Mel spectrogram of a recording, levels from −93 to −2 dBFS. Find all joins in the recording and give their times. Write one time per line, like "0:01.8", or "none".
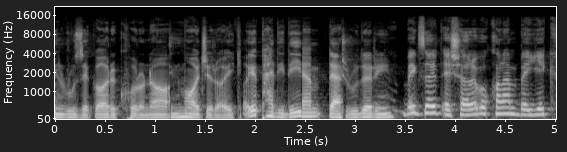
0:01.1
0:01.8
0:02.5
0:02.9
